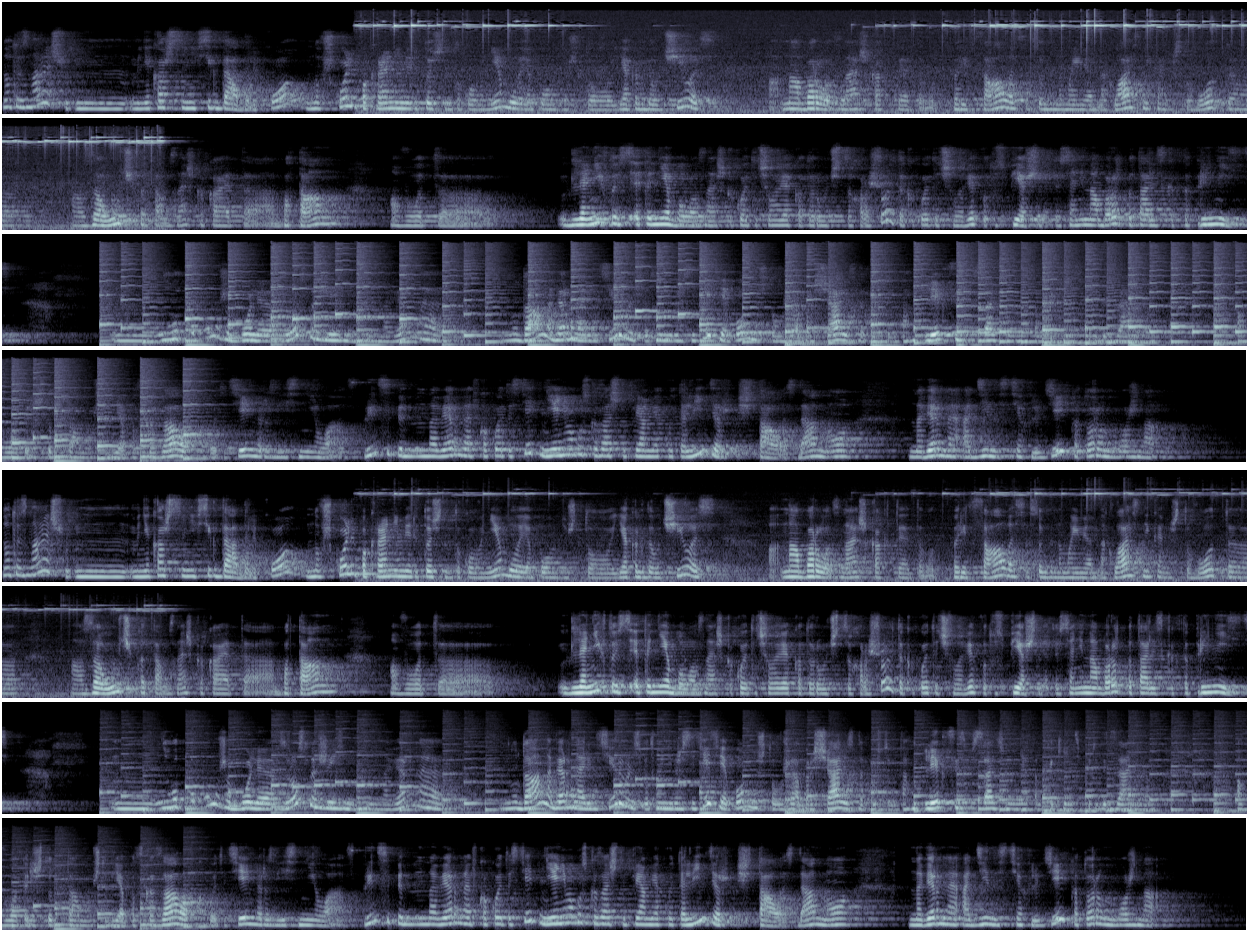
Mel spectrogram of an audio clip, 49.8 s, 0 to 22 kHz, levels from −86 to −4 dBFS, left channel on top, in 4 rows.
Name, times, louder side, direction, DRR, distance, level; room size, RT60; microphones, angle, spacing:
voice 1, 0.0-7.1 7.7-12.6 13.1-16.1 16.3-17.4 18.0-24.8 25.2-25.4 26.0-29.3 29.9-37.0 37.2-46.1 46.4-48.9, right 2 dB, 65° right, 6 dB, 1.4 m, -29 dB
sound 1, 3.5-14.1, left 12 dB, 40° left, 0.8 m, -26 dB
sound 2, 25.9-39.5, left 4 dB, 80° left, 1.3 m, -32 dB
28.5 x 12.5 x 7.9 m, 1.5 s
head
